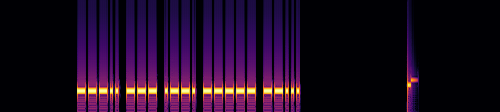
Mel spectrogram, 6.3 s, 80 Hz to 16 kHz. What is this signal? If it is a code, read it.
Morse code, heard as a keyed tone, about 36 wpm, 700 Hz. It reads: 8OP07
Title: Code Groups - 5 Letter:Numbers - 35wpm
